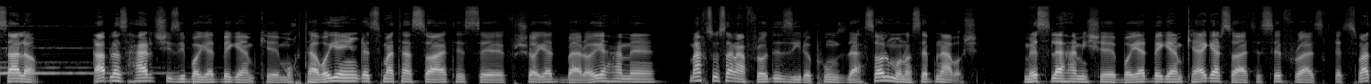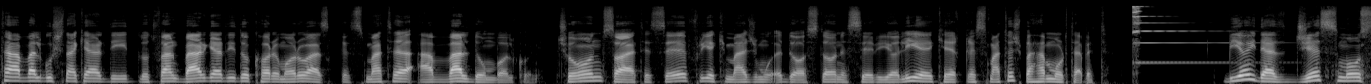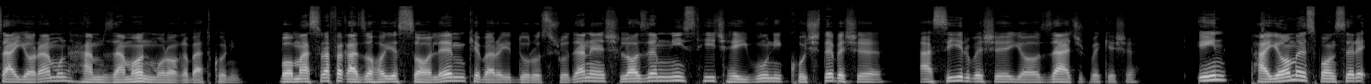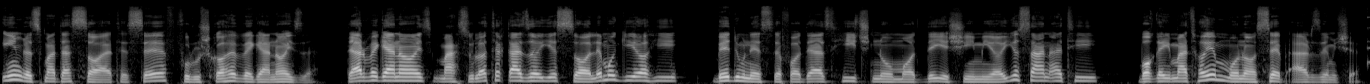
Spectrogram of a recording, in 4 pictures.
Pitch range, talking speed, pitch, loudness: 115-155 Hz, 130 wpm, 130 Hz, -23 LUFS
